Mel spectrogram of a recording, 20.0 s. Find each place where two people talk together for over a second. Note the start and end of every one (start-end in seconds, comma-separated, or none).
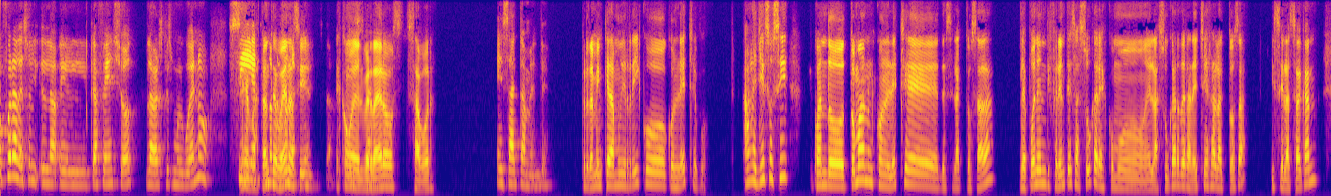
3.6-5.8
